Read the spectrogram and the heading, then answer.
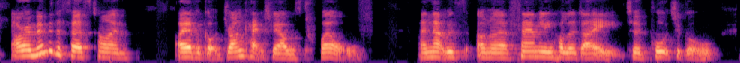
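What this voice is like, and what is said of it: British accent. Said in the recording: “You'll probably be able to tell by my accent that I was British once upon a time.”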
